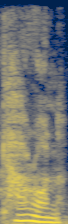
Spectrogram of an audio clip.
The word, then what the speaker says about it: Charon: That's a mighty It's just Karen. as you That's described exactly what she Only looked like. Your pronunciation is a little off. The name you heard wasn't Karen. It was C-H-A-R-O-N. As in Charon, the ferryman of the dead.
